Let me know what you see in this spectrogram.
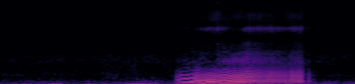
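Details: Cat snoring loudly: a single rattling, vibrating snore lasting about a second and a half, rising out of quiet breathing.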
